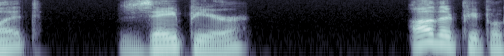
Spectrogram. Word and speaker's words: Zapier: And so I saw the blog from Zapier, and it's Zapier, like happier.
